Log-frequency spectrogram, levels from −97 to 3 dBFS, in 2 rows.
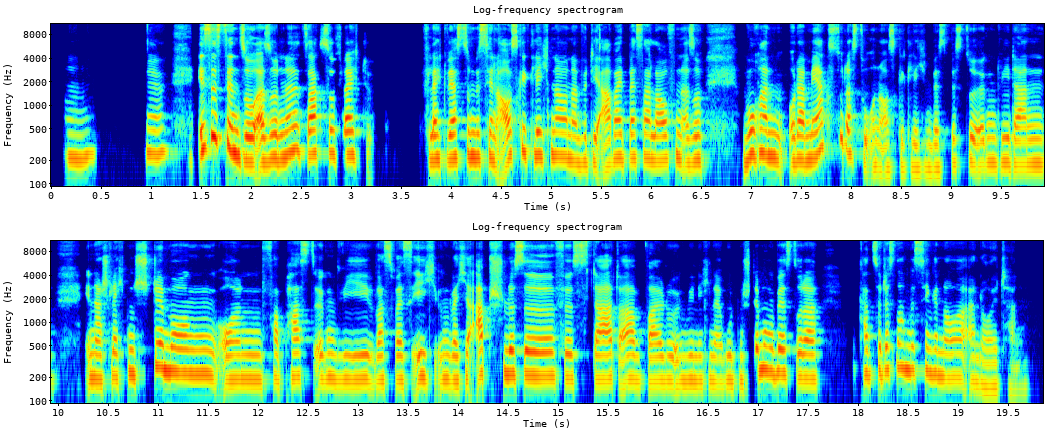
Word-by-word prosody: Mhm. 220 +2 -6 0.5
Ja. 240 -1 -3 0.3
Ist 255 - +6
es 395 -1 +9
denn 270 -9 +6
so, 200 -3 +6
also, 210 +3 +5
ne, 240 +6 +2
sagst 240 0 +5
du 245 - +1
vielleicht 230 0 +2 0.5
vielleicht 205 0 0
wärst 215 +1 +4
du - - 0
'n - - +3
bisschen 220 -1 +3
ausgeglichener 230 -1 +1
und 220 - 0
dann 200 -2 -1
würde 195 - -6
die 190 - 0
Arbeit 215 +6 +1
besser 215 0 +1
laufen, 205 +2 0
also, 200 +3 -2 0.4
woran 230 0 +2
oder 205 +2 +3
merkst 230 - 0
du, - - +1
dass 240 -8 0
du - - -5
unausgeglichen 160 0 -7
bist? 160 0 -5
Bist 180 +2 -9
du 195 - 0
irgendwie 190 +3 -2
dann 180 0 -2 0.3
in 195 - -5
'ner 190 -1 0
schlechten 205 +3 -3
Stimmung 225 -2 +2
und 190 +1 -2
verpasst 200 +1 -4
irgendwie, 190 -1 -4
was 185 0 -3
weiß 185 -1 -1
ich, 200 0 -3
irgendwelche 185 0 -3
Abschlüsse 220 -1 +3
fürs 195 -2 -3
Start-up, 190 0 +1
weil 175 +1 0
du 185 - -4
irgendwie 180 +3 -5
nicht 180 +1 -8
in - - -7
'ner 170 - -6
guten 185 0 -7
Stimmung 235 +6 0
bist 225 -1 0
oder 195 -1 +1 0.3
kannst 220 -1 -4
du - - 0
das 245 +1 -3
noch 265 - -2
’n 250 - +1
bisschen 245 -1 -3
genauer 200 -2 -2
erläutern? 150 -4 -9
200 Hz, 210 wpm, -23 LUFS, 185-225 Hz, 0.5 s, es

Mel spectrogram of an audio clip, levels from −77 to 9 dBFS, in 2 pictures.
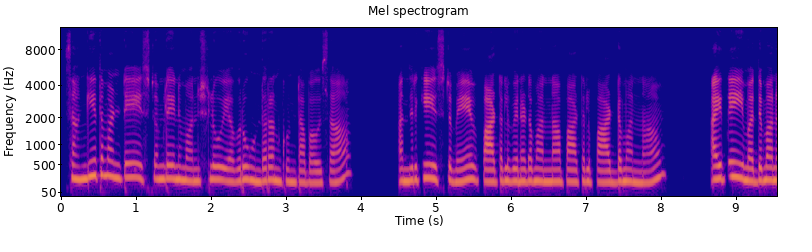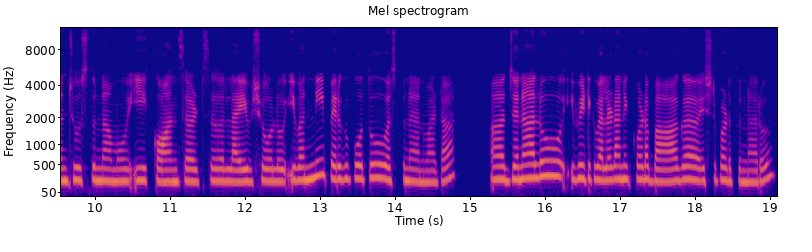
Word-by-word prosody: సంగీతం 275 +6 +3
అంటే 265 0 0 0.2
ఇష్టం 240 +1 -4
లేని 240 -1 +3
మనుషులు 210 +3 -1 0.2
ఎవరూ 210 +3 -1
ఉండరనుకుంటా 205 -2 -1
బహుశా. 190 +1 -4 0.9
అందరికీ 220 +4 +1
ఇష్టమే. 210 -1 -2 0.3
పాటలు 205 +1 +2
వినడమన్నా, 205 0 +1
పాటలు 205 0 -2
పాడ్డమన్నా. 195 0 0 0.9
అయితే 245 +3 +3
ఈ - - +4
మధ్య 210 +1 +2
మనం 220 -1 +3
చూస్తున్నాము. 215 -2 0 0.2
ఈ - - +2 0.2
కాన్సర్ట్స్, 205 +1 -1 0.3
లైవ్ 200 +1 +1
షోలు 210 -2 0 0.2
ఇవన్నీ 230 +6 +3
పెరిగిపోతూ 245 +1 0 0.2
వస్తున్నాయి 220 -2 -3
అనమాట. 195 0 -4 0.7
ఆహ్, 235 0 +2
జనాలు 255 +4 +4 0.4
వీటికి 245 -1 +1
వెళ్ళడానికి 235 +2 +1
కూడా 235 0 +1 0.2
బాగా 215 +3 0 0.2
ఇష్టపడుతున్నారు. 205 -2 -3
215 Hz, 105 wpm, -25 LUFS, 205-235 Hz, 0.9 s, ఈ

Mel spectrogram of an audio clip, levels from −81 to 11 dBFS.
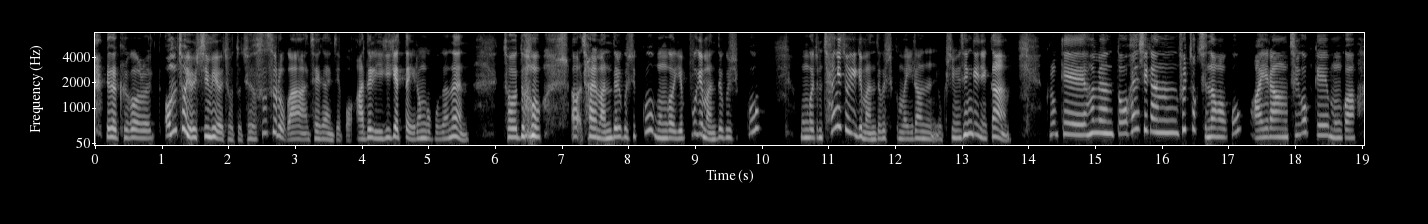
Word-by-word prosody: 그래서 225 -1 +5
그거를 200 -1 -3 0.2
엄청 395 - +4
열심히 230 +2 +4
해요 180 -3 +1
저도 160 -1 -12
제가 175 +3 -7
스스로가. 170 - -1
제가 175 0 -5
이제 155 0 -10
뭐 - - -15
'아들 180 +5 +2
이기겠다.' 210 +4 +3
이런 190 +3 -4
것보다는 185 +1 -2 0.5
저도 225 +1 +2 0.7
아 - - 0
잘 235 -2 +4
만들고 210 +4 0
싶고 255 - -6
뭔가 195 -2 -1
예쁘게 290 +11 0
만들고 210 +6 -3
싶고 340 - -8 0.6
뭔가 210 0 -2
좀 210 0 -6
창의적이게 390 - +3
만들고 170 +3 -5
싶고 185 -1 -10
막 175 - -7
이런 180 0 -6
욕심이 200 +4 -6
생기니까 245 - +3 0.6
그렇게 290 -1 +2
하면 320 +1 +1
또 310 +1 -1
1 410 +6 -2
시간 345 -5 +2
훌쩍 430 -1 -2
지나가고 230 - -2
아이랑 225 +2 +1
즐겁게 280 -1 -4
뭔가 205 -2 -2
225 Hz, 320 characters per minute, -23 LUFS, 190-295 Hz, 0.7 s, 그래서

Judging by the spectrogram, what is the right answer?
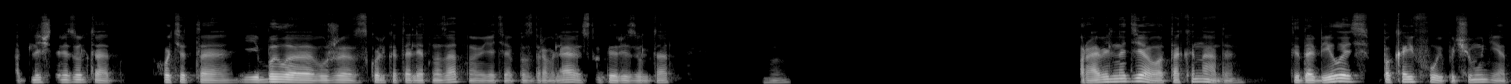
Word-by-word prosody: Отличный 105 +5 -5
результат! 105 -5 -1 0.3
Хоть 110 0 -1
это 100 -2 -1
и 110 +1 0
было 110 -3 +6
уже 95 0 -1
сколько-то 100 +1 -3
лет 95 0 -2
назад, 110 +5 -3
но 90 -1 -4
я 90 0 -4
тебя 90 0 -6
поздравляю 90 +4 -3
супер 100 +1 -2
результат! 95 +2 -4 0.9
Мгм. 95 +2 -16 2.9
Правильно 115 +9 +2
делала, 135 -11 +3
так 105 +6 -3
и - - -1
надо, 95 -8 -3 0.5
ты 100 - 0
добилась- 130 +10 +4
покайфуй, 110 -2 +2
почему 105 +6 -3
нет? 90 -7 -6
100 Hz, 105 wpm, -24 LUFS, 95-110 Hz, 2.9 s, было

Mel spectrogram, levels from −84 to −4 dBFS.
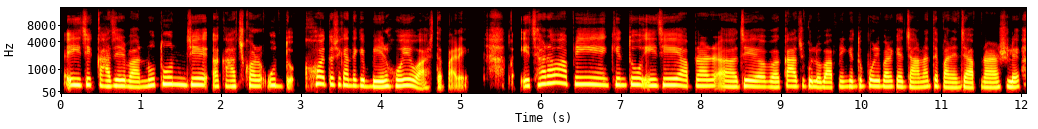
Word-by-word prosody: এইযে 260 0 +2
কাজের 225 +1 +2
বা, 195 - +1 0.2
নতুন 285 +4 +3 0.2
যে 265 - +4 0.2
আ - - +1
কাজ 215 0 -1
করার 225 -1 +1
উদ্যোগ, 245 - -4 0.2
হয়তো 295 -2 +2
সেখান 260 -3 0
থেকে 230 0 +1
বের 200 +1 +5
হয়েও 230 0 +4
আসতে 175 - -6
পারে। - - -4 0.6
তো - - -12 0.2
এছাড়াও 295 +8 +1
আপনি 290 0 0 0.4
কিন্তু 260 +1 +1 0.2
এইযে 240 +2 0 0.2
আপনার 230 +1 -1 0.2
আ - - 0 0.2
যে 225 - +4 0.2
অব 195 - -6 0.2
কাজগুলো, 210 -1 0
বা - - +3
আপনি 200 - -7
কিন্তু 205 +2 -1
পরিবারকে 210 -2 +1
জানাতে 195 +4 -2
পারেন 180 -2 -1
যে - - +3
আপনার 180 0 -3
আসলে 195 -1 0
225 Hz, 175 wpm, -18 LUFS, 205-255 Hz, 0.6 s, বের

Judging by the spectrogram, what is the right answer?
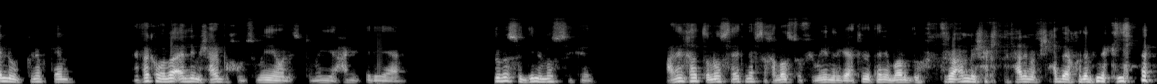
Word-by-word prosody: والكيلو 125 +3 -4
بكام؟ 120 -3 -4 0.6
أنا - - -12
فاكر 155 0 +2
والله 140 +2 +6
قال - - +4
لي 140 - +3
مش - - -2
عارف 125 - +1
ب500 105 - -3
والَّا 90 - -1
600 95 +1 -10
حاجة 95 -3 -11
كده 95 - -5
يعني، 85 -3 -4 0.7
قلت - - -62
له - - +5
بس 160 0 0
ادّيني 140 0 +2
نُصّ 130 +1 -3
كده، 90 -2 -11 0.7
وبعدين 145 +7 +1
خدت 150 -1 +1
النُصّ، 130 +3 +1
لقيت 130 +1 -2
نفسي 135 0 -4
خلّصتُه 120 0 -1
في - - -19
يومين، 105 +2 +1
رجعت 95 +5 +1
له 120 - +4
تاني 115 0 +1
برضه 105 0 +2
قلت 110 - -16
له 130 - +7
يا - - +3
عم 135 -1 +4
شكل 120 - -8
البتاع 110 +3 -1
دي 125 - +4
مافيش 115 -2 -2
حد 130 0 +1
هياخدها 125 +1 +4
منك 145 -1 +3
الَّا 155 - +4
أنا. 195 0 +3
125 Hz, 240 wpm, -18 LUFS, 105-135 Hz, 0.7 s, له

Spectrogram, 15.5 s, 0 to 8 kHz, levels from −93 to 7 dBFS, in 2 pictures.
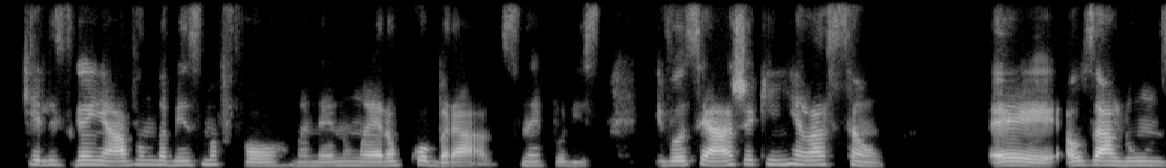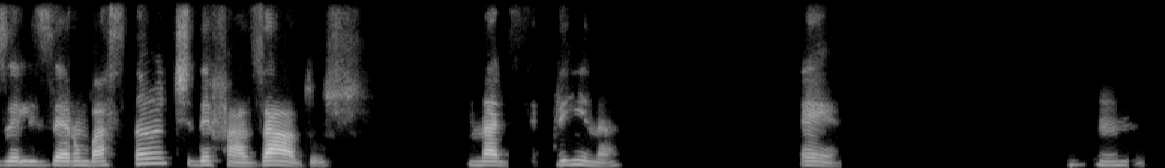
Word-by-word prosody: Que 205 - -8
eles 195 -2 -5
ganhavam 195 0 +2
da 195 - -1
mesma 185 +3 -5 0.2
forma, 155 -1 -4
né, 155 0 -6
não 165 0 -7
eram 160 +2 +2
cobrados, 160 +1 -1
né, 160 0 -5
por 160 -2 -11
isso. 145 - -11 0.4
E 170 - -8
você 185 +1 +1
acha 205 +5 +6
que 205 - -8
em 200 +1 -5
relação, 195 -7 0 0.7
eh, 160 -3 +5
aos 180 +2 +1
alunos 175 -2 +3
eles 175 -2 -4
eram 180 0 +1
bastante 230 +6 -2
defasados, 165 -2 +1 0.7
na 170 +1 +2
disciplina? 165 -1 -10 1.2
É. 165 -7 -4 1.5
Uhum. 180 -2 -14
175 Hz, 115 wpm, -24 LUFS, 160-190 Hz, 1.5 s, acha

